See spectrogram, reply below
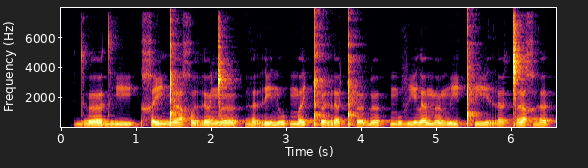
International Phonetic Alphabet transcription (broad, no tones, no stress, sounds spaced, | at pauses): dʱ ɵː dʱ iː | χ i ŋ͡ǃ əː χ u r ɵ ŋ͡ǀ ɵː | ɦ ə r i n u | m ə i̯ ǃʰ ɵ r əː ǃʰ ɵ ɓ ɵ | m u v iː l ə m ɵː m i ǃʰ iː r əː ǀ əː χ ɦ ə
